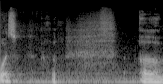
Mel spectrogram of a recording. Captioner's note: laughing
